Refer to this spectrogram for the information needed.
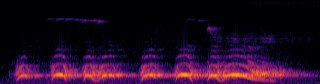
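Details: A Barred Owl gives its rhythmic 'who cooks for you, who cooks for you all' hoot, a series of about eight deep, resonant notes, the last drawn out and slurring down; callers then fall silent to listen for other owls answering, by day or night.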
